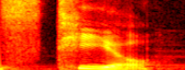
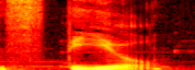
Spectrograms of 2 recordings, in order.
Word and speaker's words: steal: steal 特别注意一下这个 s t e a l 这个 t 的声音，你会发现不是念成 steal，而是念成 steal。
